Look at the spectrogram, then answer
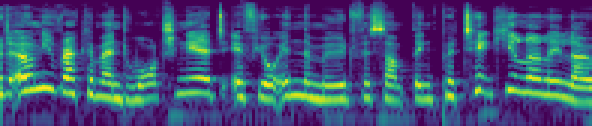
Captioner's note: none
